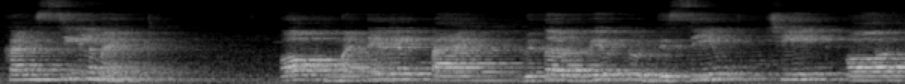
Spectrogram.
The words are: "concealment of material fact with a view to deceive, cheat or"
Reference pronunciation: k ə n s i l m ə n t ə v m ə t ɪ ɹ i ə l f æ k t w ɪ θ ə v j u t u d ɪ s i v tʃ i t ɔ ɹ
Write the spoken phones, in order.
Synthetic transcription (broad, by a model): k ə n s i l m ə n t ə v m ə t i ɹ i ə l p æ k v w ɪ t ə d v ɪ t u d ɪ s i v tʃ i t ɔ ɹ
